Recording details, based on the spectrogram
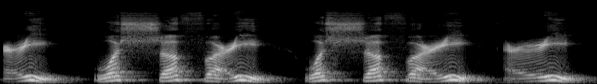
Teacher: عین کو بیچ حلق سے ادا کریں گے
